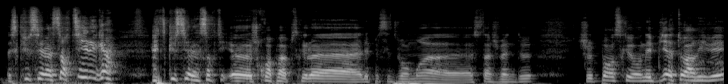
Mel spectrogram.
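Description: This man's fairly high voice swings very widely in pitch as he talks at a fairly quick pace. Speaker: gaming youtuber. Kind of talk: let's play commentary. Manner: animated.

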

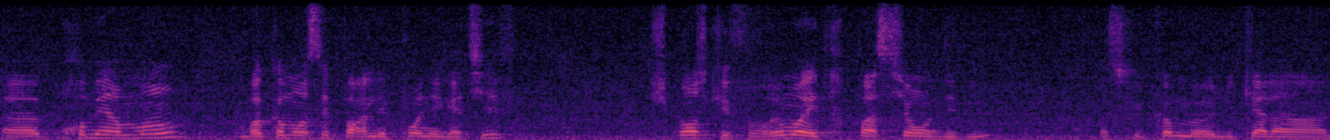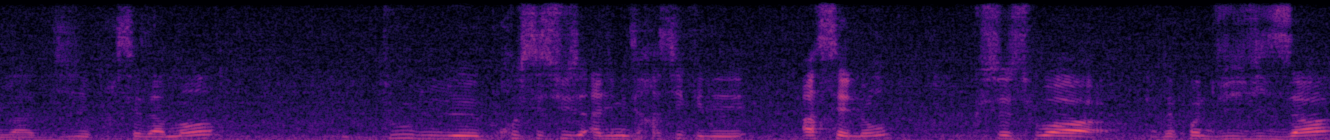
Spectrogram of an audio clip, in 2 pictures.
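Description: Amid noticeable background noise, a man with a high pitch and ordinary pitch variation speaks at a moderate pace, leaving long, frequent pauses. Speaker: exchange student. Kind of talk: casual chat.

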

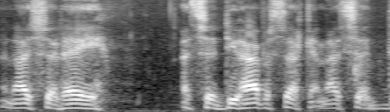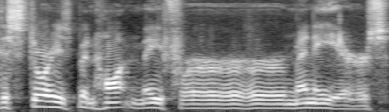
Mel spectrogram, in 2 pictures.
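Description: The background is quiet as a man talks. He keeps a moderate pace and ordinary pitch variation. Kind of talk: interview answer. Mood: reflective, sometimes emotional. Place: home room.

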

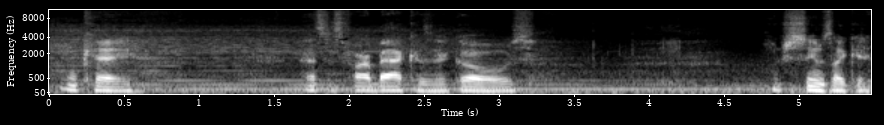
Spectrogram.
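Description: Music plays behind a man with a fairly low pitch. He talks at a fairly slow pace with ordinary pitch variation. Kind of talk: tutorial. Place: garage. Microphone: phone near.

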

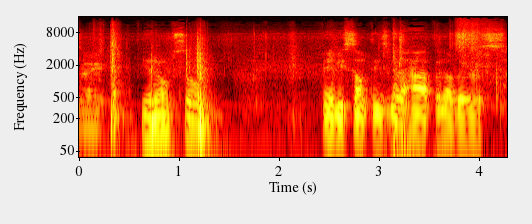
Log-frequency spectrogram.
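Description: The pace of speech is fairly quick. Background noise is noticeable. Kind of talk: casual talk with a tenant. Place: kitchen. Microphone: phone near.

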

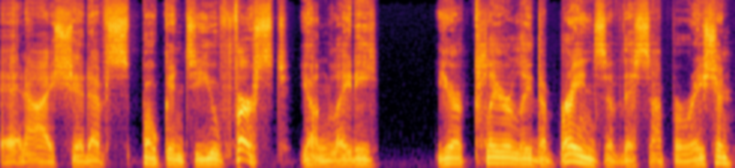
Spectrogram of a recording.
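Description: A man's put-on character voice, rumbling and growling, fairly low in pitch, at a moderate pace. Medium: read story. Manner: grumbling, condescending.

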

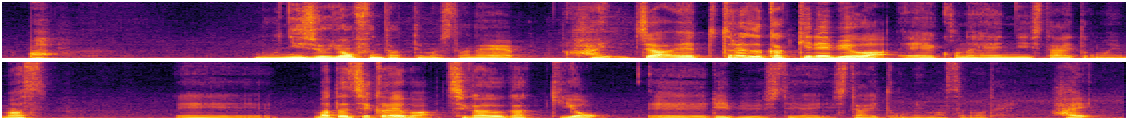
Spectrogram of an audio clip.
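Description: A man talks at a very fast pace and a fairly low pitch. His loudness swings widely while his pitch varies in an ordinary way. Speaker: musician and livestreamer; livestreamer. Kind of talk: casual livestream talk. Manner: many filler hesitations. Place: home room.

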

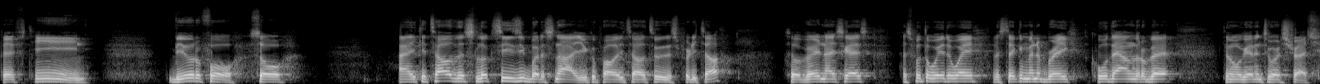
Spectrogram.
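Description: Against a quiet background, a man talks at a fairly quick pace, keeping his intonation fairly even and his loudness very even. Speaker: fitness instructor. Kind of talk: workout instruction. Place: empty room.

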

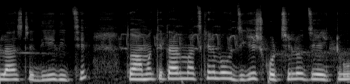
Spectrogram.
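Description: This woman's voice is high-pitched with a dark, mellow tone and fairly even intonation. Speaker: village vlogger. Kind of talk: vlog narration. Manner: casual, chatty.

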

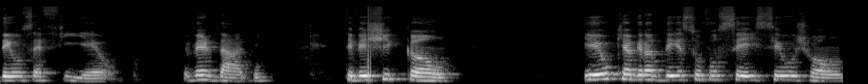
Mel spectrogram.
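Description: A woman with a dark, mellow tone speaks at a very slow pace, with ordinary pitch variation, big swings in loudness, and long, frequent pauses. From Brazil, Santa Catarina (Joinville). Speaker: YouTuber doing live stream. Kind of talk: live stream chatting with viewers, reading comments. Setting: live stream at computer. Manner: halting, with many hesitations. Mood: warm, grateful. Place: home room. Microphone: webcam.

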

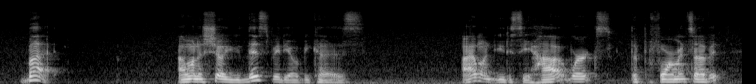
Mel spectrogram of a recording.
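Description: Speaking at a moderate pace and medium pitch, a man with a somewhat breathy voice uses lively intonation and makes long, frequent pauses. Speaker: grilling video creator. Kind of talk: casual video intro. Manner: animated.

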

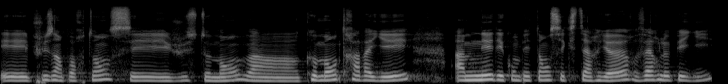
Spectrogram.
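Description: Against a quiet background, a woman speaks at a very slow pace with fairly even intonation. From Madagascar. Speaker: tech company director; panelist. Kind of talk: panel discussion. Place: stage. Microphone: handheld.

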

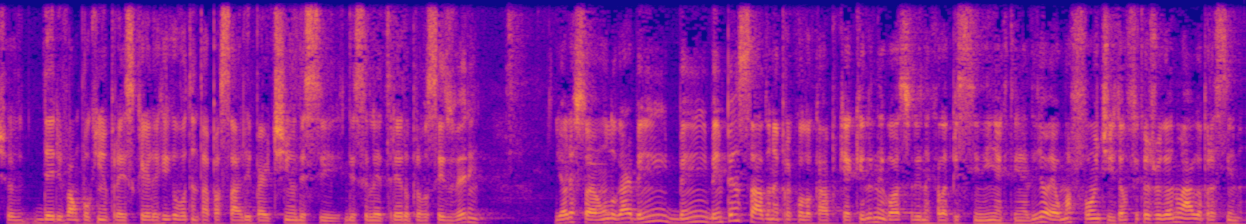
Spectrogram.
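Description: Very fast and at very even loudness, a man talks in a dark, mellow tone with ordinary pitch variation. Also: medium pitch for a man. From São Paulo interior, Ibiúna. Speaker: drone videographer. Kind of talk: live narration of drone flight. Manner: casual, conversational.

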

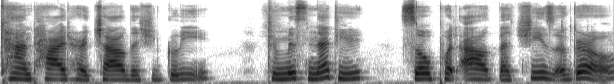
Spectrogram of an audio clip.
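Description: Simply a natural reading voice

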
